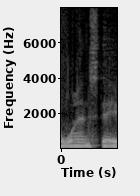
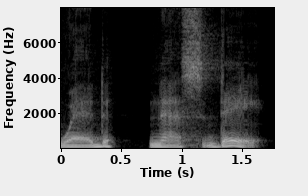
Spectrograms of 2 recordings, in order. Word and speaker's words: Wednesday: So I learned how to spell Wednesday by going Wed-ness-day. So in that case, I could go, okay, there's a D in there. You don't say it when you're speaking it, but then I could correctly spell it.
